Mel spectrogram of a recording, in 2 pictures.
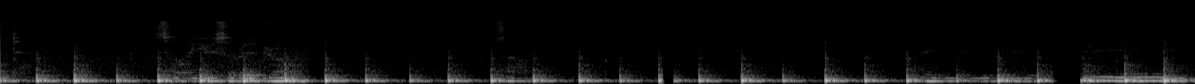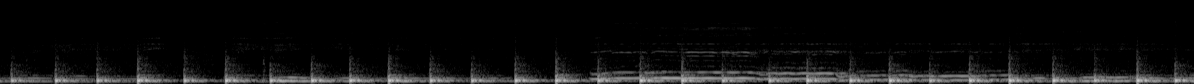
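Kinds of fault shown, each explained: Burst of packet loss: at 6.62 s the sound is continued and fades briefly, then skips ahead; about 120 ms of audio was lost.
Long network dropout: at 10.51 s the last sound fades into silence for about 0.2 s, then audio resumes further on, likely after a 300 ms network outage.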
